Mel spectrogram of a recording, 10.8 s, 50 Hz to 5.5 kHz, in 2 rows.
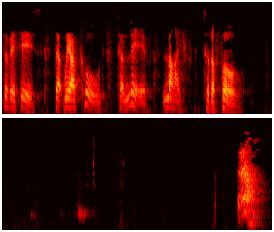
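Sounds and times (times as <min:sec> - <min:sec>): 
speech: 0:00.0 - 0:04.8, 0:10.1 - 0:10.6
sneeze: 0:10.1 - 0:10.7.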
